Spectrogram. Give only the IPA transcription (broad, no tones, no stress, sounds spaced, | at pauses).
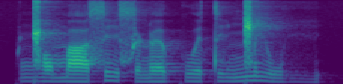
ŋ͡ǁ ɔ m a s i s ə ɳ ɛ kʷ e t i ŋ͡ǁ i w i̤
